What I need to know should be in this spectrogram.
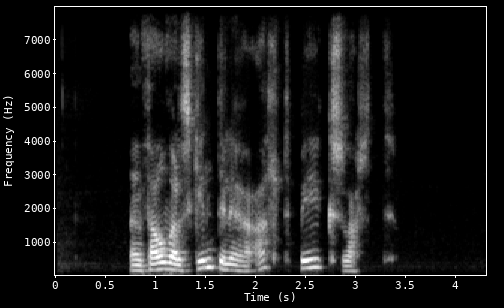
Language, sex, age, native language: Icelandic, female, 50-59, Icelandic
